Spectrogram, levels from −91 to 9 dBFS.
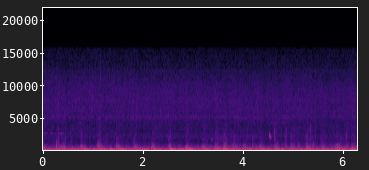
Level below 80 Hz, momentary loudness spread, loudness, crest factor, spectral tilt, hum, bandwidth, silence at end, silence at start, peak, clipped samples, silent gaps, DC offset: -34 dBFS; 5 LU; -40 LUFS; 16 dB; -6.5 dB/octave; none; 13 kHz; 0 s; 0 s; -20 dBFS; under 0.1%; none; under 0.1%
